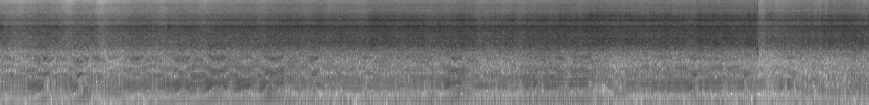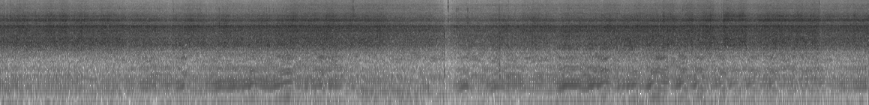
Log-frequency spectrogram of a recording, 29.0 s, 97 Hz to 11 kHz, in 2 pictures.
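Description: Yamaha YZ450F single-cylinder four-stroke dirt bike engine running under load on a sandy trail, its pitch rising and falling with the throttle, under a steady rush of wind on the helmet camera. The sound dips briefly twice, about a third of the way in and again about three-quarters through.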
